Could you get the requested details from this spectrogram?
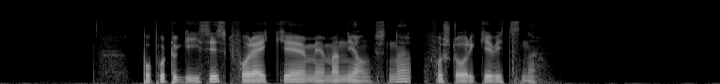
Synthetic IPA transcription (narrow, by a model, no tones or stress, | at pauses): pʰoːpʰʊʈʉɡiːsɪskfoːɾjæɪɪkʰəmeːmænʏɑŋsn̩əfɔʃʈoːɾɪkəʋɪt̪sn̩ə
